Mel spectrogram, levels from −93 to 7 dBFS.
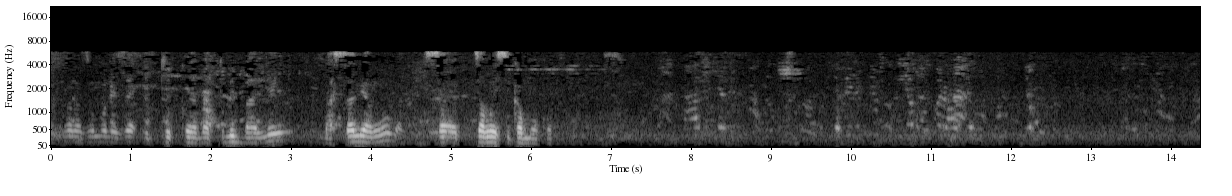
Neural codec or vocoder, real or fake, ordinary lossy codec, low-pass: none; real; MP3, 24 kbps; 7.2 kHz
